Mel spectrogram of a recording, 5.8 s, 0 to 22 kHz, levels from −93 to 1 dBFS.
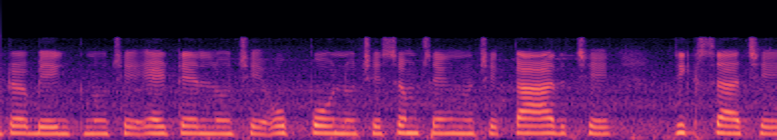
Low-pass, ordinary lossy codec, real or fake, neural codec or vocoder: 7.2 kHz; none; real; none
